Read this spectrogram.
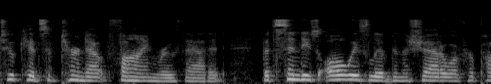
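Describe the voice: Ordinary pitch variation in plain reading aloud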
